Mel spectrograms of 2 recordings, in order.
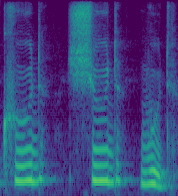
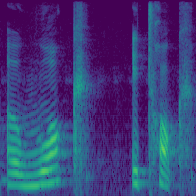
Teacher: Donc là, on ne va pas dire could, should, would, on va dire donc could, should, would. Le L est muet et on retrouve ce L muet également dans walk et talk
